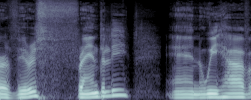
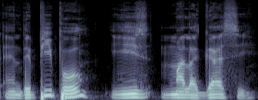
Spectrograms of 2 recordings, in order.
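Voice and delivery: ordinary delivery

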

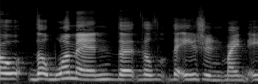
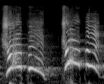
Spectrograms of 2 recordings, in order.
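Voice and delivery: much higher, louder commanding yell; yelling at the dog; 6 dB louder than usual. Retold or imitated. Owner reenacts ordering her dog to drop the bird, shouting. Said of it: "And I'm like".

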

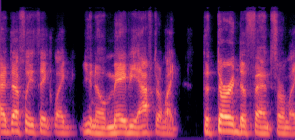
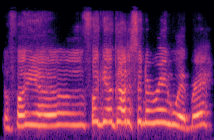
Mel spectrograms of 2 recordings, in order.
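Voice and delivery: mock outraged wrestler; 14 semitones higher than usual. Acted outrage, much higher.

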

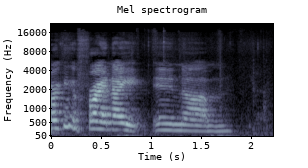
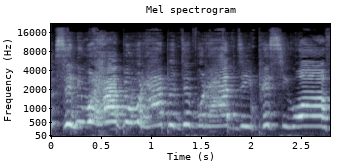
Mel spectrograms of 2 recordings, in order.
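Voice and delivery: much higher, louder, panicked questions; breathless coworker; 8 semitones higher, 10 dB louder than usual. Retold or imitated. Coworker running over asking Sydney, higher and louder. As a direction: rush in gasping from laughter. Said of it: "She's like, gasps".

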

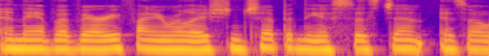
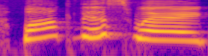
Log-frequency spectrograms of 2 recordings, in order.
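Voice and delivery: high, eager assistant voice calling; mock assistant; slower than usual. Assistant calling out to Sutton, high and eager. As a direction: chirp it up high like an excited helper. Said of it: "he's like".

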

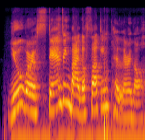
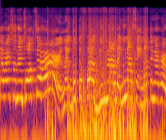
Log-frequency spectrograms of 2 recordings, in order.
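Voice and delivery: much higher, heated mock retort; exasperated retort; 11 semitones higher, 3 dB louder than usual. Retelling snapping at the manager, high indignant retort. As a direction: throw it back at him, high and indignant.

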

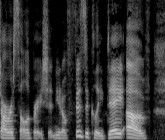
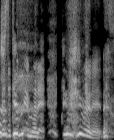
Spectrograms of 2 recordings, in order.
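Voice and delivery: laughing; 8 semitones higher, much faster than usual. Retold or imitated. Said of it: "Just like".

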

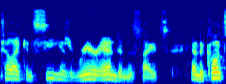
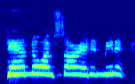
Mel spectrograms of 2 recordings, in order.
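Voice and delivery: high-pitched desperate begging; mock-panicked whine to calm him down; pleading apology; 12 semitones higher than usual. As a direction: imitate a kid frantically apologizing. Begging the screaming brother for forgiveness.

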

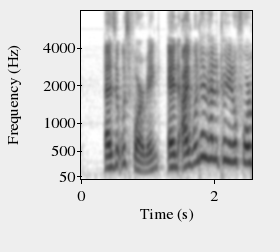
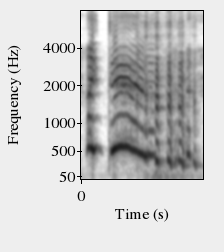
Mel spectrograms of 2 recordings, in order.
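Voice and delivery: laughing shout; 14 semitones higher, 11 dB louder than usual. Real, not acted. Laughing protest to friend.

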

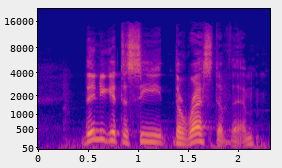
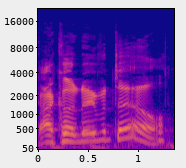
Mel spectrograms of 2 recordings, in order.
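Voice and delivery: higher, croaky mock guy voice; froggy voice; 6 semitones higher than usual. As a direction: croak it like the contestant. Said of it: "a little froggy".

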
